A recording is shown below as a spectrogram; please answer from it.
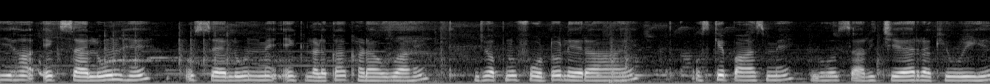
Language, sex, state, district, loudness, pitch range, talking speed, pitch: Hindi, female, Chhattisgarh, Rajnandgaon, -16 LUFS, 180-205 Hz, 170 wpm, 190 Hz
